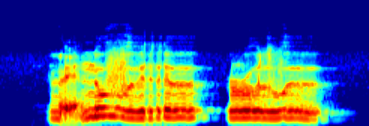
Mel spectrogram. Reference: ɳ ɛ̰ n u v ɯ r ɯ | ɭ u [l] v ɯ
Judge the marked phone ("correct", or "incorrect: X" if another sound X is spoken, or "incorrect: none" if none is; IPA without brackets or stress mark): correct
